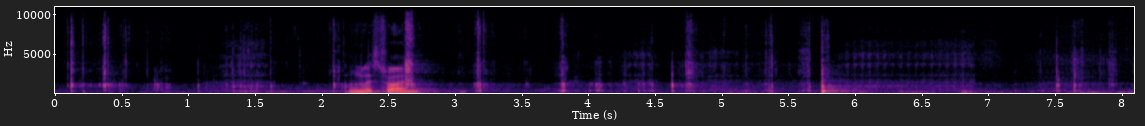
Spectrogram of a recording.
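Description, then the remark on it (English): Scissors snip and click in a loose, irregular series of sharp, crisp cuts spread across several seconds, with a man's voice briefly speaking partway through. “Got my scissors there.”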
